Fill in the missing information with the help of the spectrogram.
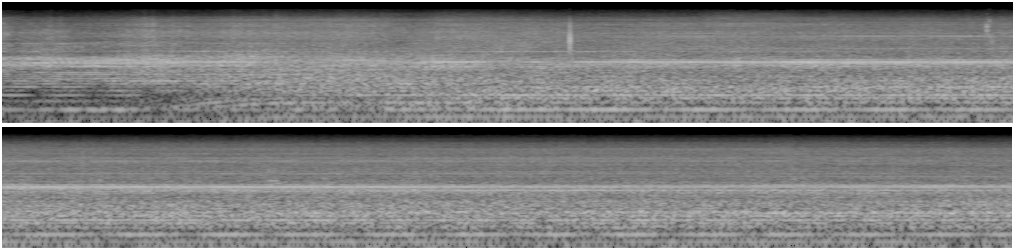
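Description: Outdoor heat pump unit's compressor and condenser fan starting up and running steadily in heating mode, building up over the first few seconds, then a steady whine over a low hum.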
